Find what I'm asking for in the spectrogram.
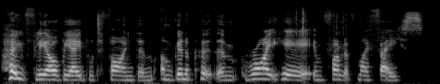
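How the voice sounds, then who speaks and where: In a casual update video, a craft shop owner from the UK unboxes items, growing excited at each one and noting that she's losing her voice. Her mid-range voice runs a little fast, there's no room sound, and her chatty, eager delivery is full of "ooh"s and fillers.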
